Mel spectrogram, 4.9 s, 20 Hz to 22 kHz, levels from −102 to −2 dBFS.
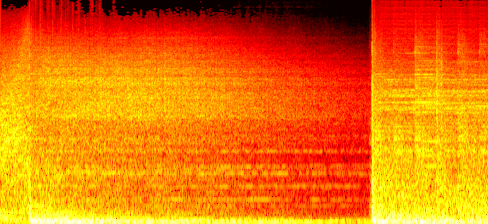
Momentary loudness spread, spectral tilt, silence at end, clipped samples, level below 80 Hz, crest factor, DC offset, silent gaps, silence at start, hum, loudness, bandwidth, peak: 17 LU; -4.5 dB/octave; 0 s; under 0.1%; -14 dBFS; 12 dB; under 0.1%; none; 0 s; none; -13 LUFS; 14.5 kHz; 0 dBFS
